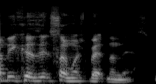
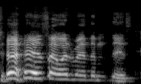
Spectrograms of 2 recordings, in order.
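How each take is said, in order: First: Said in the usual way. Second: Louder repeat, laughing as you say it; laughing emphasis. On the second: Real, not acted.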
